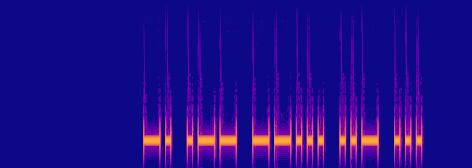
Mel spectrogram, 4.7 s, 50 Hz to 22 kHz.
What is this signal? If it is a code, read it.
Morse code, heard as a keyed tone, about 22 wpm, 700 Hz. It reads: NW7US
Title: USA Call Signs - 5 Characters - Repeated 3x - 22wpm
